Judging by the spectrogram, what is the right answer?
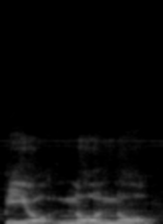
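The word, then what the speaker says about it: Pío Nono: definido por el papa pio nono se escribe bio romanos 9 se dice pionono acuerdense los bizcochos es un documento que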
